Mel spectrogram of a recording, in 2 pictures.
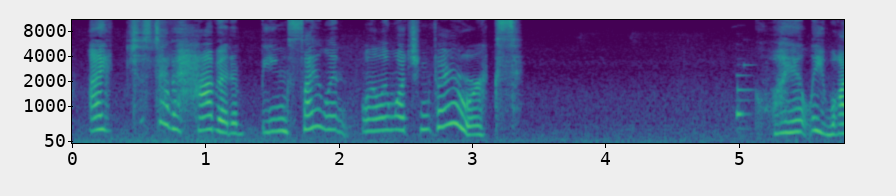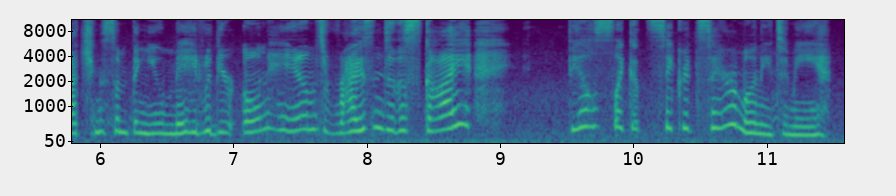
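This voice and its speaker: A woman voicing a cheerful, earnest young female fireworks maker in a video game, talking warmly and thoughtfully. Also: very high voice, expressive, moderate pace, a little hiss or hum. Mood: reflective. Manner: warm, earnest, reflective with soft laughs. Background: game music.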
